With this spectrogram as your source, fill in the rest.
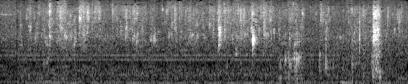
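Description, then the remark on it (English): Water pours steadily from a jug onto a surface to rinse it off, at a transmitter site out in the woods with no running water, a soft continuous trickle with a few brief splashes near the end, fairly quiet, with no talking. “Now uh, we'll let that soak for a while, then rinse it off and apply some more.”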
